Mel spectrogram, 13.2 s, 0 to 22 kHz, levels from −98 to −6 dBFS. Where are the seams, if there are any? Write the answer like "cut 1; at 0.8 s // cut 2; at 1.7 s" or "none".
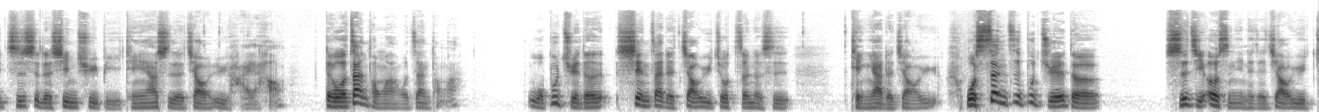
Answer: cut 1; at 5.2 s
